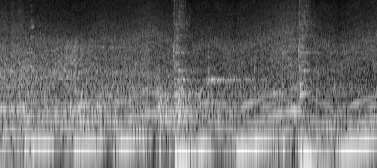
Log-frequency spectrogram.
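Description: A car engine hums and revs up and down.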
